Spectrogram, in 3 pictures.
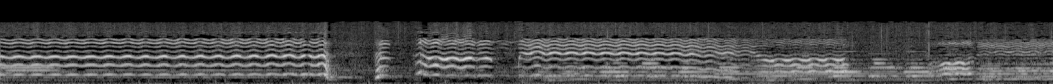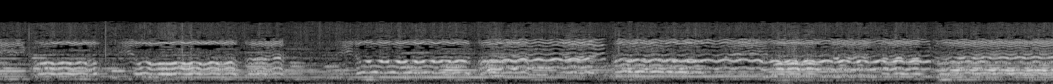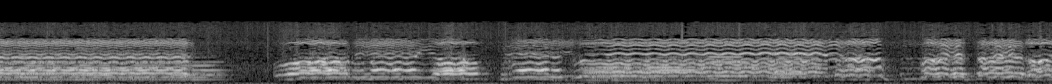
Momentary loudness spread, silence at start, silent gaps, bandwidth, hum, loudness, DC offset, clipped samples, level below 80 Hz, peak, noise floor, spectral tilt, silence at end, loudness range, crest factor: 8 LU; 0 s; none; 8 kHz; none; -18 LUFS; under 0.1%; under 0.1%; -56 dBFS; -4 dBFS; -40 dBFS; -1.5 dB/octave; 0 s; 4 LU; 16 dB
